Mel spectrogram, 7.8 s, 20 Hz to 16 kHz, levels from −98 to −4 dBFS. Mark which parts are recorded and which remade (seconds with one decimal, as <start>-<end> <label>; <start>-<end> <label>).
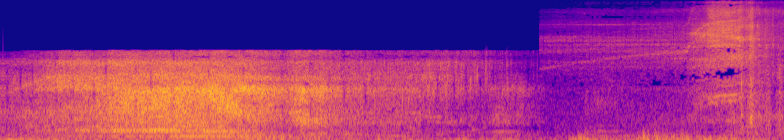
0.0-7.8 recorded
